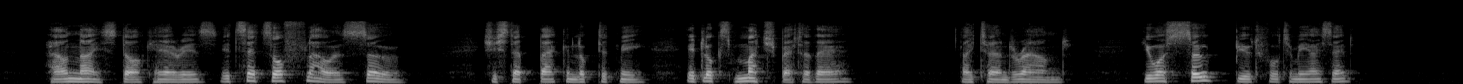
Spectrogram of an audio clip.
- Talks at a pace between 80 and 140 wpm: Yes, slow, 135 wpm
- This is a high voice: No, low, 120 Hz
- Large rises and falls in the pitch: No, average, 3.3 semitones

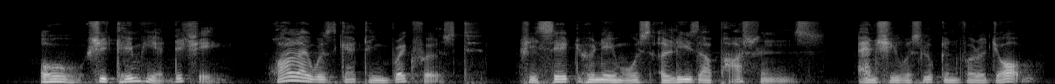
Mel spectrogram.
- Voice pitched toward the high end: No, low, 105 Hz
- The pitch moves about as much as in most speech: Yes, average, 3.7 semitones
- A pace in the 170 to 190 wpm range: No, average, 140 wpm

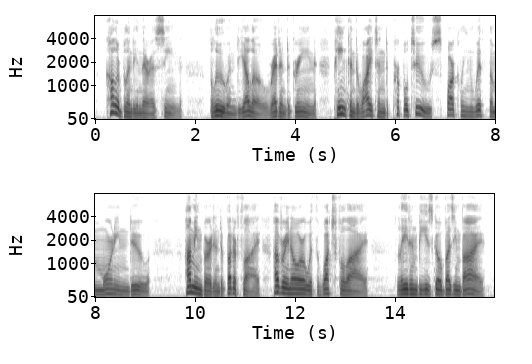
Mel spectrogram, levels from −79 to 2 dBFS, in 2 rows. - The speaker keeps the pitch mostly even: No, average, 4.3 semitones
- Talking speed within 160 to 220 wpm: No, slow, 135 wpm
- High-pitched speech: No, low, 120 Hz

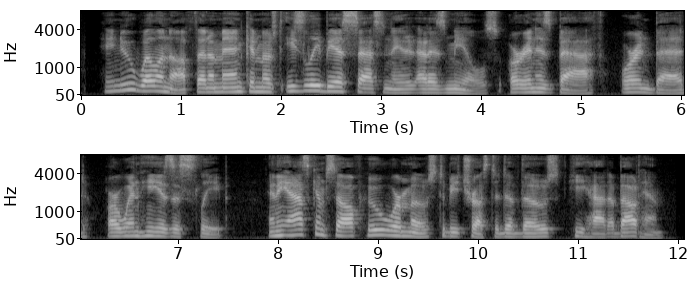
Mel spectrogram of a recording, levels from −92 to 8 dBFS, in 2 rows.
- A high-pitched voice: No, medium, 140 Hz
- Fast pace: Yes, fast, 215 wpm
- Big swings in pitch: No, average, 4.3 semitones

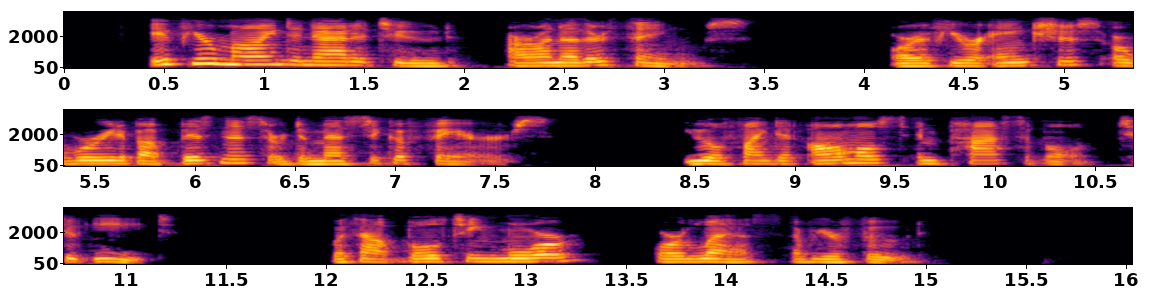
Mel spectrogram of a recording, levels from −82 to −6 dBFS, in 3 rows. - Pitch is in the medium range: Yes, medium, 155 Hz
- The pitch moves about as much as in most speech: Yes, average, 3.4 semitones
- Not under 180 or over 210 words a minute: No, average, 140 wpm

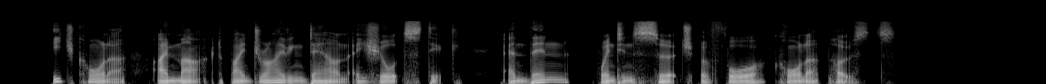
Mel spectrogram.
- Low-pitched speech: Yes, very low, 85 Hz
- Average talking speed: No, slow, 110 wpm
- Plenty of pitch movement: No, average, 2.8 semitones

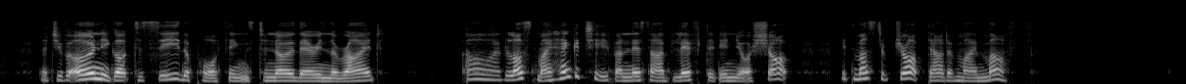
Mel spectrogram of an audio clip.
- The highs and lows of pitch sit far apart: Yes, wide, 5.9 semitones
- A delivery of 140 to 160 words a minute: No, average, 175 wpm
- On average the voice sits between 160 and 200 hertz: Yes, medium, 185 Hz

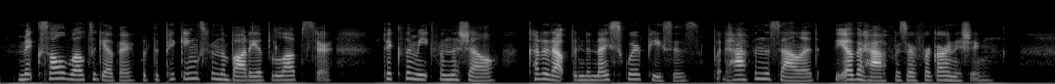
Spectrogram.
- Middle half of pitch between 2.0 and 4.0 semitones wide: No, average, 4.4 semitones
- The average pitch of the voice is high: Yes, high, 205 Hz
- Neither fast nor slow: No, fast, 210 wpm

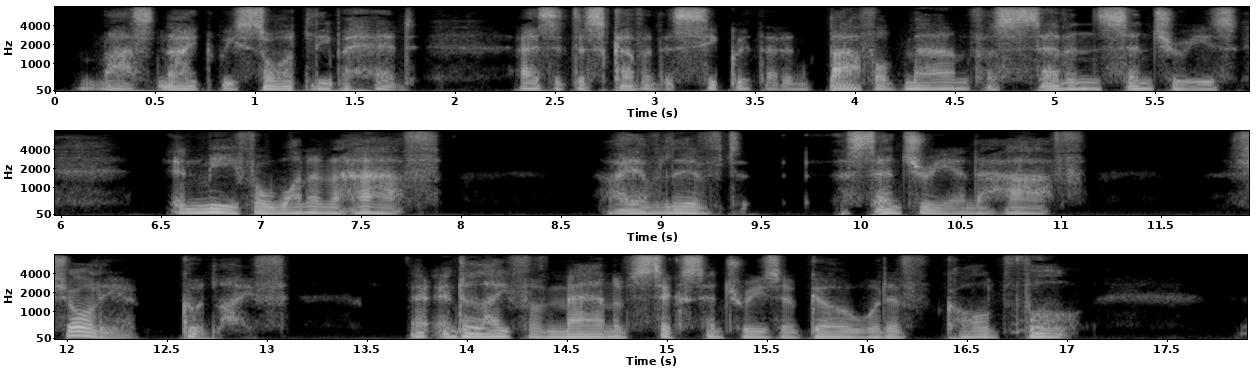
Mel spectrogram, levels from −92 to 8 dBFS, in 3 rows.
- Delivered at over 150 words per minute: Yes, average, 170 wpm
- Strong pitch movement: No, narrow, 2.4 semitones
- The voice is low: Yes, low, 100 Hz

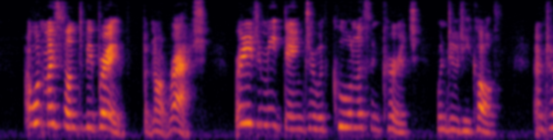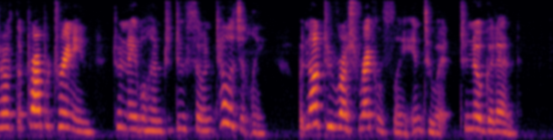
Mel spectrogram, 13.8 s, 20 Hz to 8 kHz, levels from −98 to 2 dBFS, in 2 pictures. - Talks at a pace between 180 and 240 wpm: Yes, average, 195 wpm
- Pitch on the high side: Yes, very high, 270 Hz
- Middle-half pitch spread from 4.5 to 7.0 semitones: Yes, average, 5.1 semitones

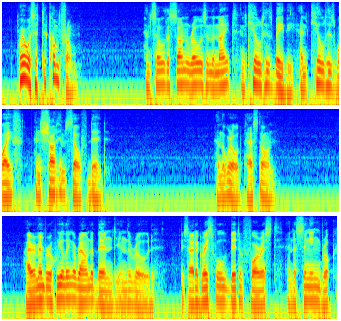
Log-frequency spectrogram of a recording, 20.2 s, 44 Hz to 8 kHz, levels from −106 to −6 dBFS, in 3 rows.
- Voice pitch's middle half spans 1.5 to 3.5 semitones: No, average, 4.1 semitones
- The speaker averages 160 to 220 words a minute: No, average, 150 wpm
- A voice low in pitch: Yes, low, 105 Hz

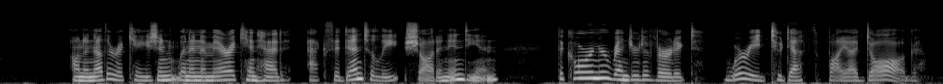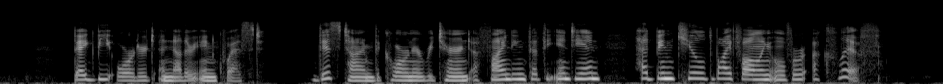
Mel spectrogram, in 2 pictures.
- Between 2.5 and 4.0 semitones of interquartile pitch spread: No, average, 5.0 semitones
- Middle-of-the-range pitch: No, high, 200 Hz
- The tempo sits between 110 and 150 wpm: Yes, average, 140 wpm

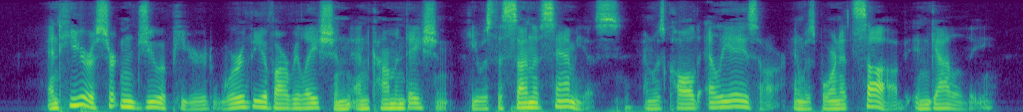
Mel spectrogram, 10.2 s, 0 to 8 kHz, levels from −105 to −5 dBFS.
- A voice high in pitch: No, low, 115 Hz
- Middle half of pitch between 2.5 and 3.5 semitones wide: No, average, 4.8 semitones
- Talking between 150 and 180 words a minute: Yes, average, 170 wpm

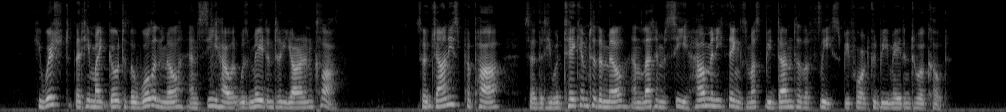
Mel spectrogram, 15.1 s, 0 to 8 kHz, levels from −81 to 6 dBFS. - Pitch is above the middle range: No, medium, 145 Hz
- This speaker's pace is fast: Yes, fast, 210 wpm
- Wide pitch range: No, average, 3.4 semitones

